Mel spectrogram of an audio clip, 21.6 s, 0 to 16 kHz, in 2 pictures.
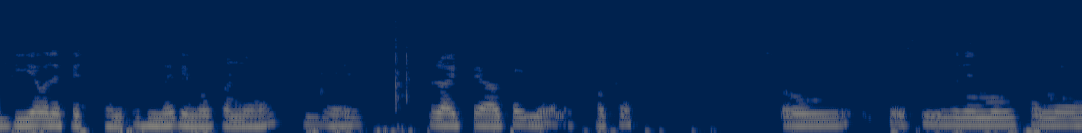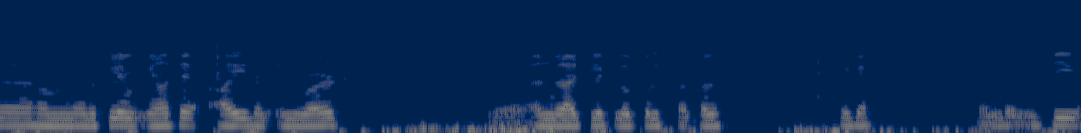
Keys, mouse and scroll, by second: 1.7 Tab, 2.9 shift+h, 4.0 KP_3, 4.3-4.7 scroll up 2, 4.7 Tab, 7.3 click, 8.4 shift+click, 8.7 shift+click, 9.1 shift+click, 9.3 shift+click, 9.7 shift+click, 10.0 shift+click, 10.3 shift+click, 10.6 shift+click, 11.2 shift+click, 11.4 shift+click, 13.0 i, 14.5-17.5 middle drag, 17.5 right click, 18.1 middle click, 19.0 KP_1, 21.1 g.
